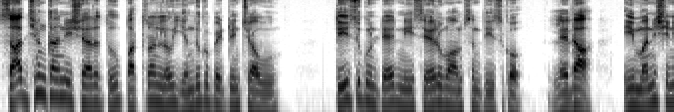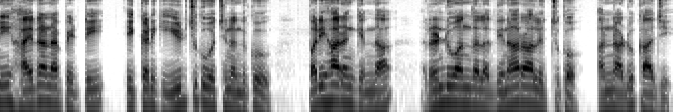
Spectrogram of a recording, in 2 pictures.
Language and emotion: Telugu, neutral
